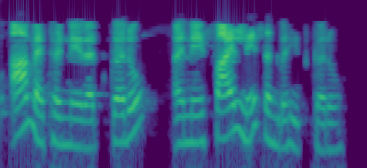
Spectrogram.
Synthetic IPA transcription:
ʔamɛt̪ʰəɖneɾət̪kəɾo | ənefailnesə̃ŋɡɾəɦit̪kəɾo

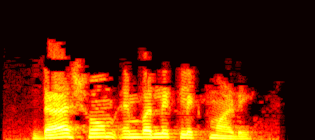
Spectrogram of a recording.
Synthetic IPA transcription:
ɖæːʃhoːmẽmbəɾliklɪkmaːɽi

